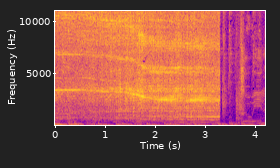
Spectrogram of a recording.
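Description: A battery-powered pipe press tool running under load as it presses a copper fitting. Its motor whine falls slowly in pitch as the press builds, then stops abruptly about three seconds in.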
